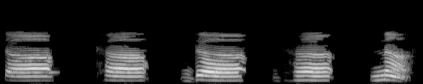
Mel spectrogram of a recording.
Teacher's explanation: दंतव्य है, जिसमें दांतों को स्पर्श करती हुई जिह्वा निकल रही है। जैसे आप खुद भी बोलिए त, थ, द, ध, न, जिसमें पूरे दांतों का स्पर्श हो रहा है और जिह्वा का स्पर्श हो रहा है, तो वो हमारा जो है दंतव्य हो गया।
